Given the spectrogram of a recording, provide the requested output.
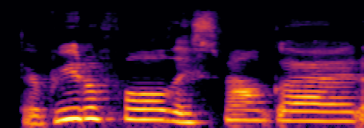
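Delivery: ordinary talk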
